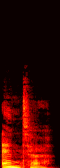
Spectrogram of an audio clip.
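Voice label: "enter", British English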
